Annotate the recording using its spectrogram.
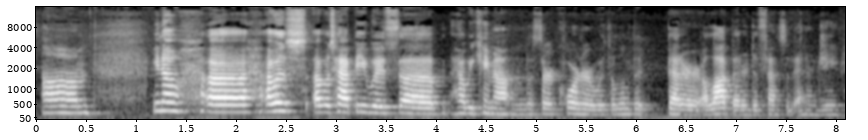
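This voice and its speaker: Measured woman coach, lowish voice. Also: fairly even intonation. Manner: measured, halting, many fillers. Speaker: basketball head coach. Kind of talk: postgame press conference answers. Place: small room indoors at a table.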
